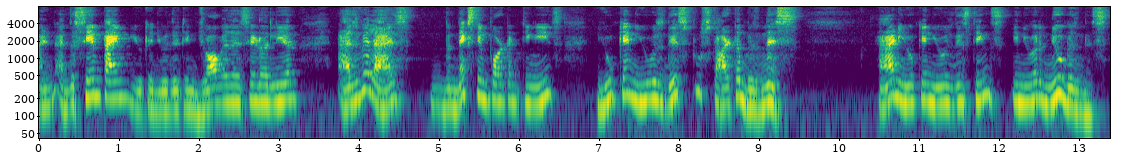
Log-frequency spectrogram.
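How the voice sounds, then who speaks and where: Keeping a very even loudness, a high-pitched man with a Marathi accent speaks at a fairly slow pace with ordinary pitch variation. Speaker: online skills trainer. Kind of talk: channel introduction talk. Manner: hesitant with filler uh.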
